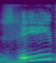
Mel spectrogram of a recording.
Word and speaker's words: Zeev: I said, "How do we pronounce it? Is it Zeev or Zeb?" Z Zeev.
